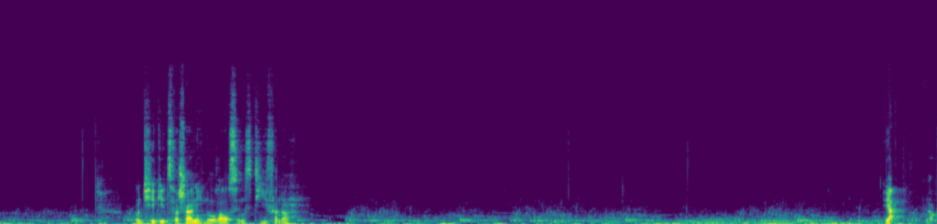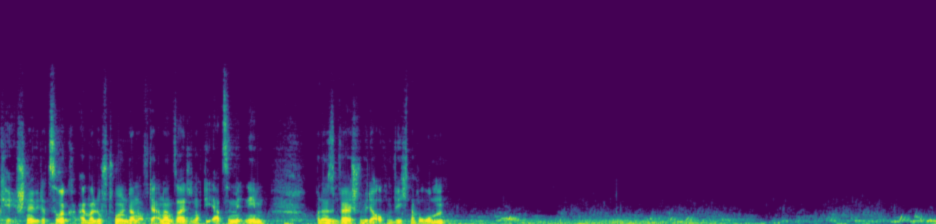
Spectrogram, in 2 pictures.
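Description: Muffled water swirls and bubbles around a swimmer underwater.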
